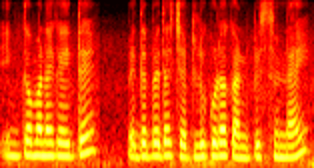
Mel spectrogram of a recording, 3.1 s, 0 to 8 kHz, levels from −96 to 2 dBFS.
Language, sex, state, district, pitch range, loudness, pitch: Telugu, female, Telangana, Hyderabad, 215-235 Hz, -15 LUFS, 230 Hz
